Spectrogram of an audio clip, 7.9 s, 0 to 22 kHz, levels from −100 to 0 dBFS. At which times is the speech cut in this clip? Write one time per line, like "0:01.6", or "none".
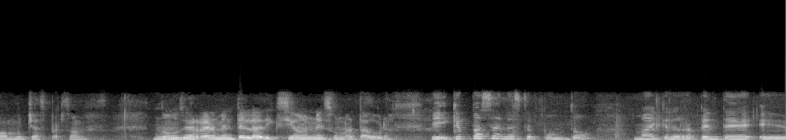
none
